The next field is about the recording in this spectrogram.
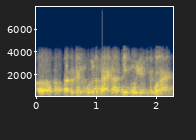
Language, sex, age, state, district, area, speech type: Marathi, male, 60+, Maharashtra, Yavatmal, urban, conversation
